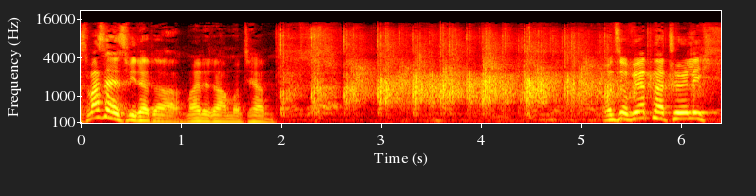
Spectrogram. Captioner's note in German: Beifall : Hört, hört!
